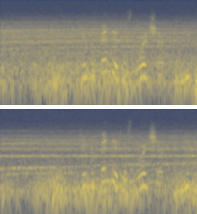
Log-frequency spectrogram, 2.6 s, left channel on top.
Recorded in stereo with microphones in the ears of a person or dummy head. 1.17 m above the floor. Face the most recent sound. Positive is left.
turn(degrees=20)  # may be behind; listen again after turning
